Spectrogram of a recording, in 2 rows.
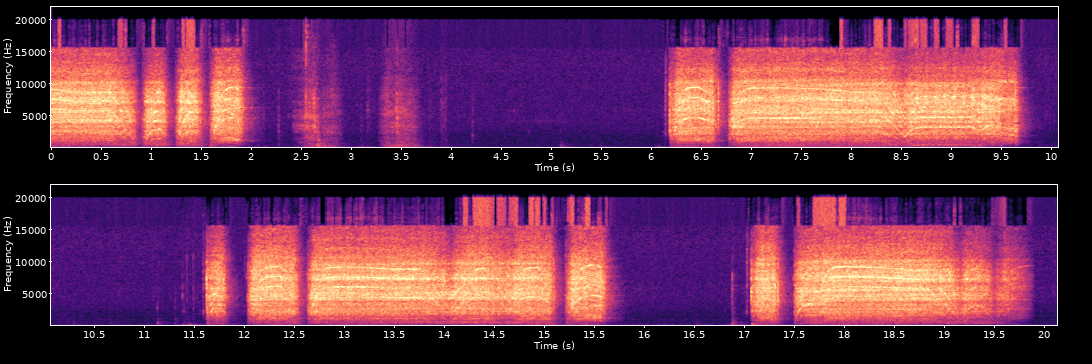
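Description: A power drill bores 3 mm countersunk holes into a wooden board about an inch from its ends, in loud, close bursts of whining drilling separated by short pauses.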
